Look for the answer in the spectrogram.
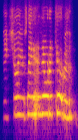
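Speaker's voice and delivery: high, sweet put-on granny voice; little old nan. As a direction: squeak it out like a tiny old lady. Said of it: "and she said".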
